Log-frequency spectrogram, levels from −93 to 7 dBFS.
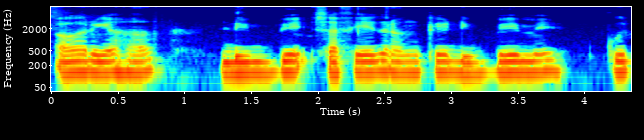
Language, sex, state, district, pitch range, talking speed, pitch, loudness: Hindi, male, Chhattisgarh, Raipur, 120-130 Hz, 125 wpm, 125 Hz, -15 LUFS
